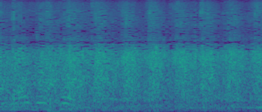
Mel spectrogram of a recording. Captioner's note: applause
